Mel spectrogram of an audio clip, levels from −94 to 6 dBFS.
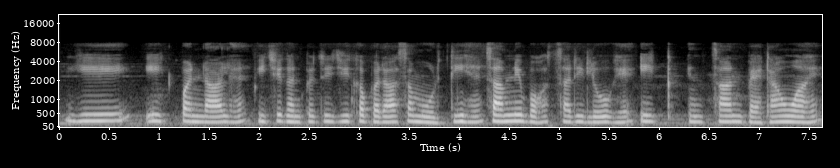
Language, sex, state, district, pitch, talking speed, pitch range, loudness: Hindi, female, Bihar, Lakhisarai, 205 Hz, 165 wpm, 195-215 Hz, -18 LUFS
